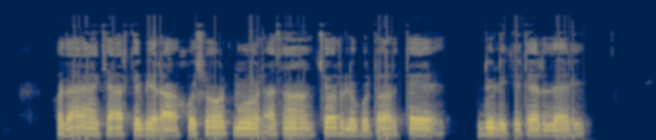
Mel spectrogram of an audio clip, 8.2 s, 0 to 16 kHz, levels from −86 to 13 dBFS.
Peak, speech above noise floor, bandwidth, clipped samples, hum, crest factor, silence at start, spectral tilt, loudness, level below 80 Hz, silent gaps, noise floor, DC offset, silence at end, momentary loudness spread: 0 dBFS; 59 dB; 11 kHz; under 0.1%; none; 14 dB; 0.7 s; -6 dB/octave; -13 LUFS; -44 dBFS; none; -72 dBFS; under 0.1%; 0.9 s; 6 LU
